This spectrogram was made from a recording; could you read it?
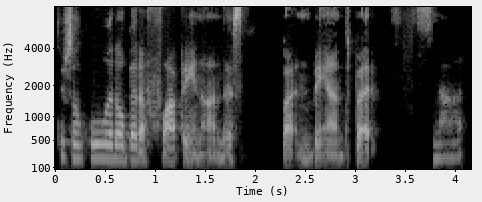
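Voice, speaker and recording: A woman's voice: mid-range voice, level tone, normal speed, vocal fry, husky, no echo. A woman co-hosting a knitting podcast, chatting in a casual, rambling, unscripted way. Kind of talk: casual, unscripted craft chat.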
